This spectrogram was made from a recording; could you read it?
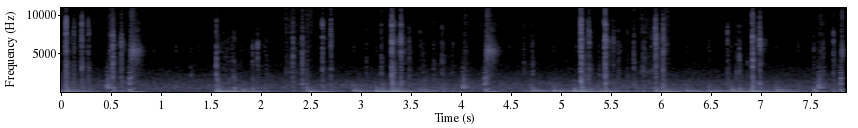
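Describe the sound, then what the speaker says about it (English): Brisk typing on an Asus TUF Gaming FX504GM laptop keyboard, a quick run of crisp, close key clicks with no talk over it. "Here's what the keys sound like when I'm typing."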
